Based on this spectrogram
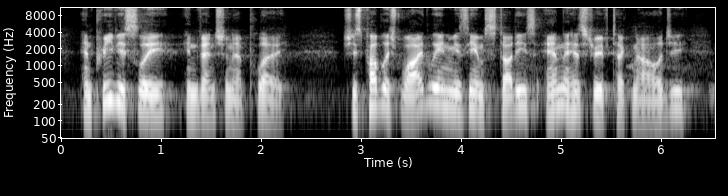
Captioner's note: none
